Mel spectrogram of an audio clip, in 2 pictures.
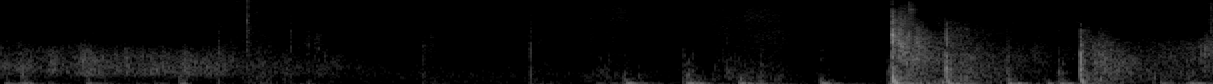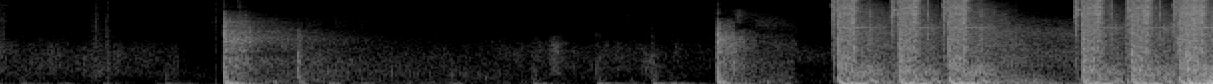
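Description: Gunfire in a competitive shooter game: scattered sharp distant shots with echoing tails build into rapid, loud bursts of close automatic fire at the end, with footsteps between.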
